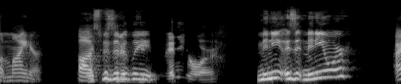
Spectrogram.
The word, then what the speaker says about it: Minior: I always pronounce this Pokemon as minor, but I don't think that's how you pronounce it. We're going to call it minor. Uh, specifically Minior.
